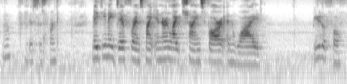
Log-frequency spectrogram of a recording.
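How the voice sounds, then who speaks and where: A chatty woman with a slightly low voice gives a reassuring tarot reading to camera. She talks casually and thinks aloud as she goes. A faint hum sits behind her voice. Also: measured pace. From Southwestern United States. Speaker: tarot reader.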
